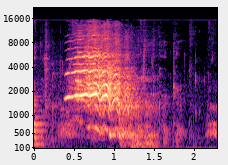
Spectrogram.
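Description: A dog whining: one high, wavering whine that slides downward, lasting about a second.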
